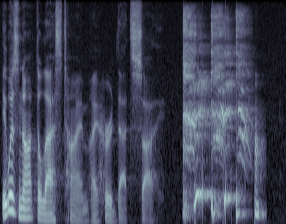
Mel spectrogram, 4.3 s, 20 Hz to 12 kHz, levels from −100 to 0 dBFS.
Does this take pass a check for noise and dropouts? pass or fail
fail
